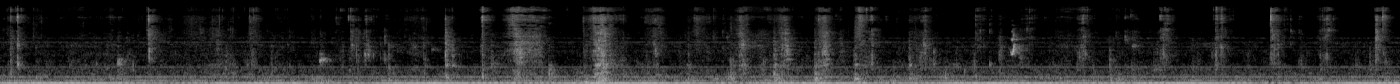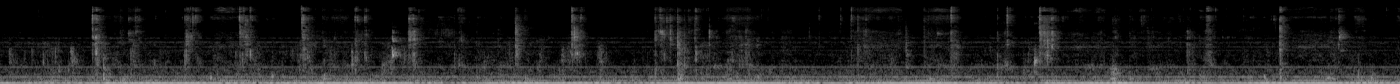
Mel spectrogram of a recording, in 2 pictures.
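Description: Close-up eating sounds: wet chewing and lip smacks from a mouthful of lamb chop and rice, a dense run of short clicks, over a steady low hum.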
